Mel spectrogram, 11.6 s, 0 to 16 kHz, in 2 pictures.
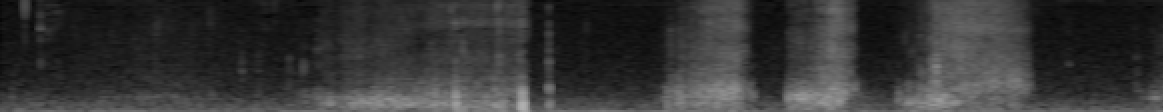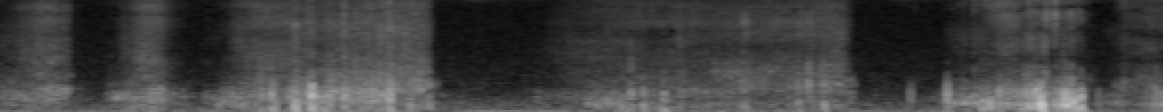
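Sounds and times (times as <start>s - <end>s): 
scratchy rubbing against a microphone: 1.6s - 2.7s, 3.3s - 8.0s, 8.6s - 11.6s.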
